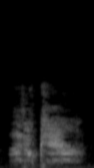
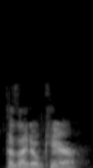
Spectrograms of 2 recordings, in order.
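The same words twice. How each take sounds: First: Unvoiced, breathy whisper of spite. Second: Said in the usual way. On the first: Real, not acted. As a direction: breathe it out, voiceless. Repeats line, second one whispered.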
